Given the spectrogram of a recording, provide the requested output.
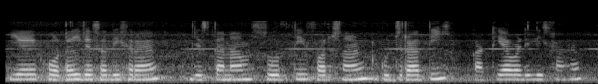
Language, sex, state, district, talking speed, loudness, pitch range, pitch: Hindi, female, Gujarat, Valsad, 150 wpm, -16 LUFS, 220-235 Hz, 225 Hz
